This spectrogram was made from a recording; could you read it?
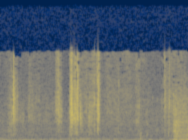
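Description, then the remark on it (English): A garbage truck rumbles past, its low engine drone steady throughout, with a few short hissing bursts and clanks cutting through. No one speaks. “Oh, that wasn't me. That was a garbage truck.”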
